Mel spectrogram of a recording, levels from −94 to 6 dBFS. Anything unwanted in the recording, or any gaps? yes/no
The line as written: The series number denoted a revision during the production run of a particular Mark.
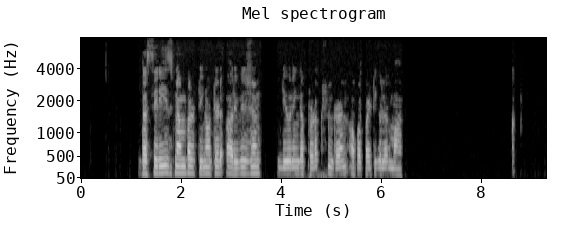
no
